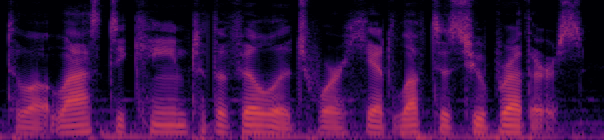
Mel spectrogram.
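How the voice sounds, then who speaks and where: A man narrating a fairy tale in an expressive, theatrical storytelling manner. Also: lowish voice, quick pace.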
